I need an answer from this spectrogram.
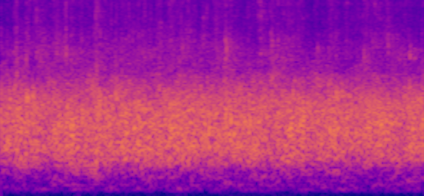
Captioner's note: applause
